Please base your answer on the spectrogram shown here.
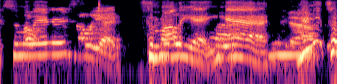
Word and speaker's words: sommelier: be one of those wine, I can never pronounce it right, sommeliers.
